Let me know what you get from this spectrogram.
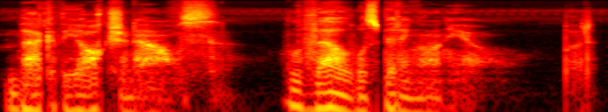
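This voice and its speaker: A man playing a gentle, protective aristocratic vampire lord in an intimate ASMR roleplay, speaking in a hushed, husky near-whisper with hesitant, reassuring pauses. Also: sits low, steady tone, no echo, clean studio sound, full character voice. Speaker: voice actor in audio roleplay.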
